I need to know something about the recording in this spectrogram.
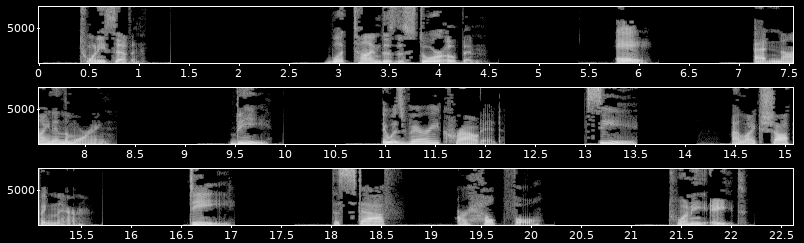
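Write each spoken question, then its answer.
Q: What time does the store open?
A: A: At 9 in the morning.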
